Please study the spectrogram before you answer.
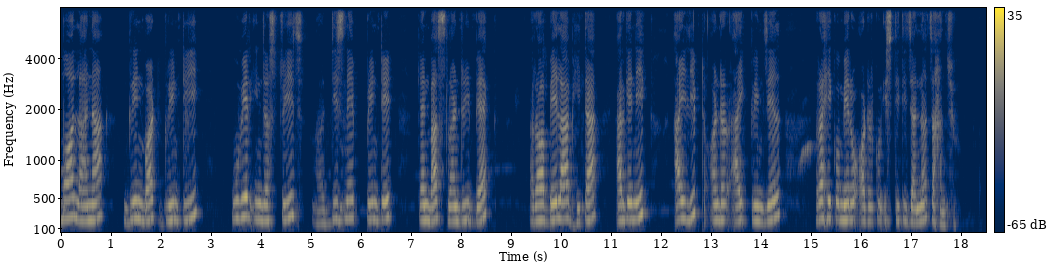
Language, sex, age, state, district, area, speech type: Nepali, female, 45-60, West Bengal, Kalimpong, rural, read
